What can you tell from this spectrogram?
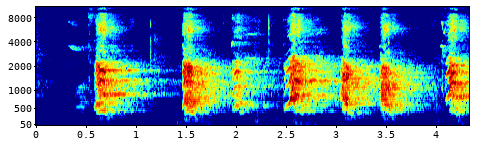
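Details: A young German Shepherd in training, around five months old, barks on command while being worked with a prey lure. It gives a series of sharp, full barks, one roughly every half to one second.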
